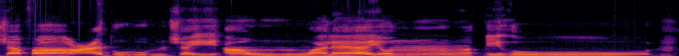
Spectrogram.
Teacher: शैअन वला युनक़िज़ून, यहाँ पे नून पे गुन्ना भी लाजमी होगा और क़ाफ को मोटा पढ़ेंगे। ज़ाल को नरमी से अदा करते हुए वाऊ के साथ मिलाना है तो आवाज़ लंबी हो जाएगी।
